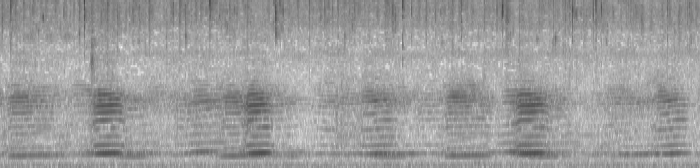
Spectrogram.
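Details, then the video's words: Frogs after rain give a chorus of low, resonant, lowing croaks, each rich and slightly trembling. Stronger calls stand out roughly every two seconds above a continuous murmur of other frogs, with light drip-like clicks. "Sound After Rain With Sound of Frog / Bunyi Selepas Hujan Pakej Bunyi Katak"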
